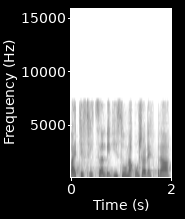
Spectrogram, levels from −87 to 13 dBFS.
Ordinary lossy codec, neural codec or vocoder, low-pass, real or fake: AAC, 96 kbps; codec, 16 kHz, 1 kbps, X-Codec, HuBERT features, trained on balanced general audio; 7.2 kHz; fake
